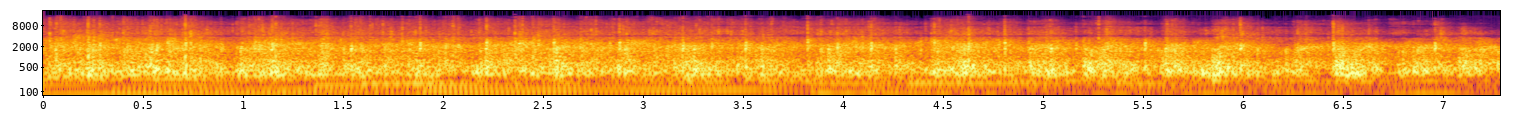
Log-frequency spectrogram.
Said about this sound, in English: As he comes, let's receive him with a clap of hands.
